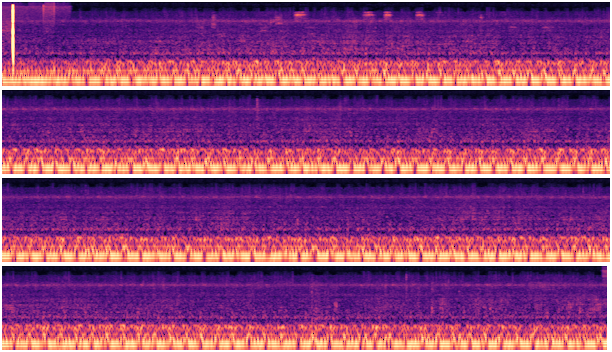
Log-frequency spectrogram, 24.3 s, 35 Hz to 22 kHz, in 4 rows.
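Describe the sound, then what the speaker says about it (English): Twin-engine Cessna piston engines drone in a steady, loud, even rumble as the aircraft taxis at an airport before departure, heard from close by and unbroken throughout. "Twin Cessna 771 Bravo Charlie is departing runway 27 with a left turn out to the southeast"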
